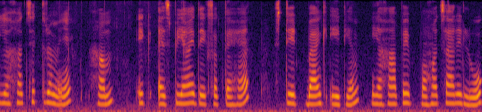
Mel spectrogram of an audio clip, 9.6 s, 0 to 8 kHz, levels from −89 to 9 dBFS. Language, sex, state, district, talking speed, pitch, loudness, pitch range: Hindi, female, Maharashtra, Aurangabad, 120 wpm, 230 Hz, -19 LUFS, 220-250 Hz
